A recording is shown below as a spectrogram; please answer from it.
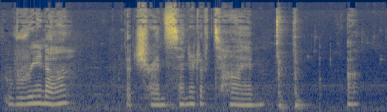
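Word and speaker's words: Rhinne: and listen for it it's pronounced reena the transcendent of time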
